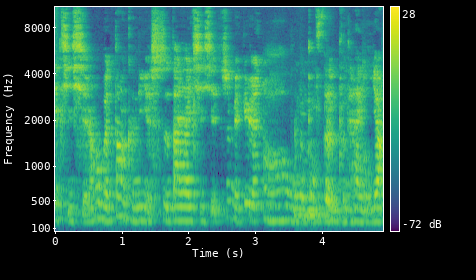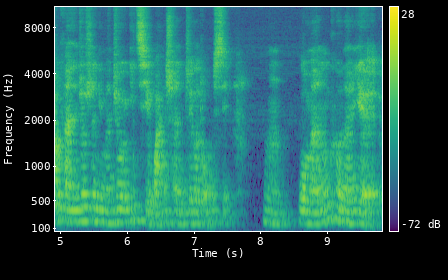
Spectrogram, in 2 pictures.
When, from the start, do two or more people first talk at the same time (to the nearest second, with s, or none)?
4 s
